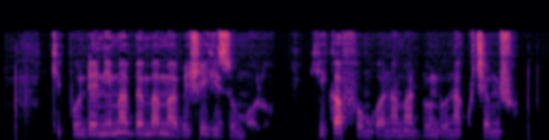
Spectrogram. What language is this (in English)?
Taita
